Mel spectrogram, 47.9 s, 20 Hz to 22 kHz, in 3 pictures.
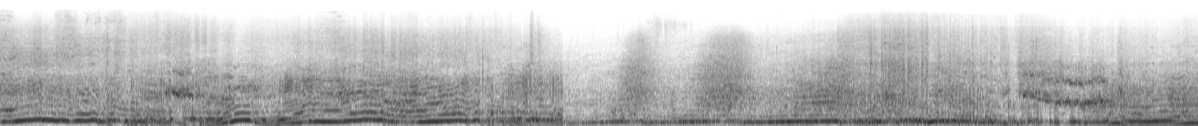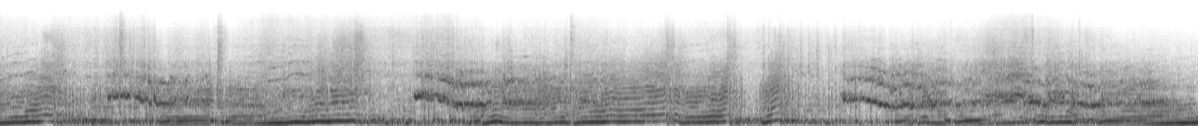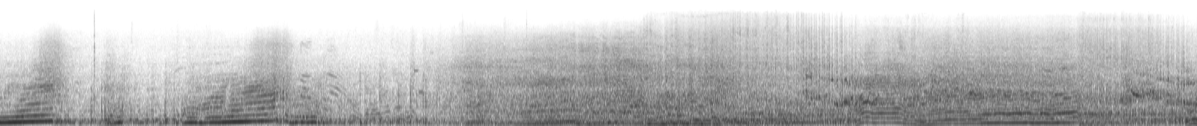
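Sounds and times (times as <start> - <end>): car engine revving hard: 0.0 - 7.6, 8.2 - 27.1, 37.0 - 47.9.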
